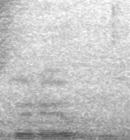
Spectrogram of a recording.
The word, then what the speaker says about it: Guru: And when you pronounce Guru, we ask you to pronounce it with a rolled R a bit. So it sounds like this, Guru. You're hitting your tongue to the roof of the mouth by the back of the front teeth.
